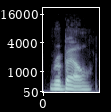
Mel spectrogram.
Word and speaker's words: Rebelle: So So having said all of that, tell me, you know, your last name is pronounced? – Rebelle.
